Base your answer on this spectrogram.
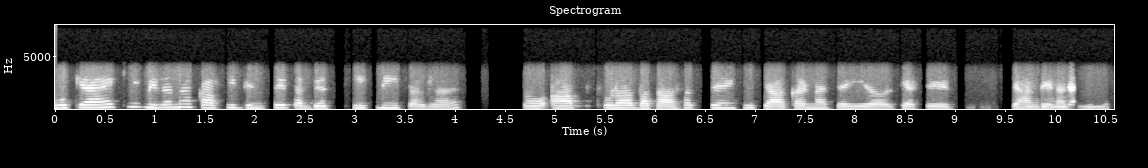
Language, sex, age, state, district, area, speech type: Hindi, female, 18-30, Uttar Pradesh, Bhadohi, urban, conversation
